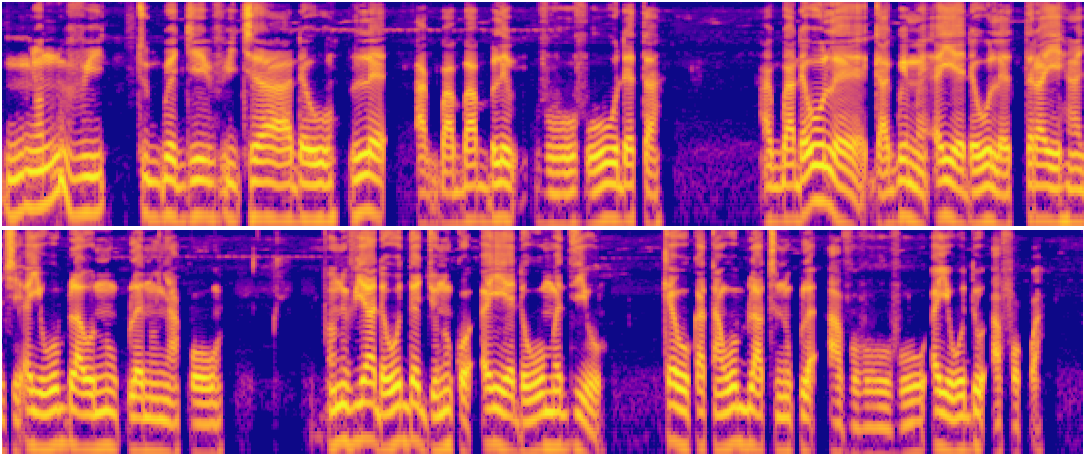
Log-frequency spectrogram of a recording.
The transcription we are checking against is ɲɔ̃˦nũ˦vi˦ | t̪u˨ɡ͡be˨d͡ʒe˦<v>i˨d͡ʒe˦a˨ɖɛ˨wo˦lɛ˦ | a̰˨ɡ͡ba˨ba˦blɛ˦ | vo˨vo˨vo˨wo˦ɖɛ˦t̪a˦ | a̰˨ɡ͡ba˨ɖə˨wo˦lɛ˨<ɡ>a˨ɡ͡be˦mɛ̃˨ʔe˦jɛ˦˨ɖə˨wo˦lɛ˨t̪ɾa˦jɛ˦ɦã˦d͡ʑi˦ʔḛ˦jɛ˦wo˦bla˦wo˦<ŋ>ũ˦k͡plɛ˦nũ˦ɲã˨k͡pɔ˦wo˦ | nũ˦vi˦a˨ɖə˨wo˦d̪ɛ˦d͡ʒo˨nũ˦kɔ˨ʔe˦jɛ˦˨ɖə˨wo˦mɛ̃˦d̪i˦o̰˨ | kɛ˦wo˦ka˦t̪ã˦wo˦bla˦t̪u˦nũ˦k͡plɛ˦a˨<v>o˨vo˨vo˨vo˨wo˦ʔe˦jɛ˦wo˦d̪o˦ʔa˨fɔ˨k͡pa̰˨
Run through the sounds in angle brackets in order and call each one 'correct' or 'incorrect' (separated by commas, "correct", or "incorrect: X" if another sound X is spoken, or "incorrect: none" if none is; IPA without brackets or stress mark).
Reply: correct, correct, incorrect: n, correct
